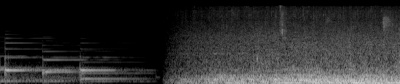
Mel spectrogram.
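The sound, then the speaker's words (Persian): Three soft musical chime notes ring out, then real rain, recorded without sound effects after several very hot days, sets in abruptly and pours steadily and loudly, a dense hiss over a deep, continuous rumble of thunder. “من میخواستم که صدای خود خود بارون رو بشنوین و هیچ ساوند افکت این وسط نباشه این واقعا صدای بارونه و امروز یه بارون خیلی خوبی زد بعد از چند روز خیلی گرم”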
